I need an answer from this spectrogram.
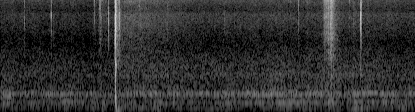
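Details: Swarm hum from small wild honey bees nesting among dry berry twigs during a honey harvest: an even, continuous drone with a loud sharp snap and a few softer taps.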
